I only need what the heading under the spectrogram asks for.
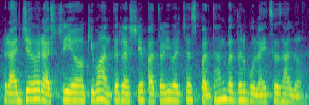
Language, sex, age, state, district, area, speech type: Marathi, female, 60+, Maharashtra, Thane, urban, spontaneous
